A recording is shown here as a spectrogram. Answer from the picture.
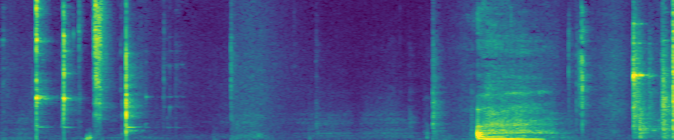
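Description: Beer glasses clink sharply together several times in a toast, followed by a brief rushing, pouring-like sound and another bright ringing clink near the end. No one speaks.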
